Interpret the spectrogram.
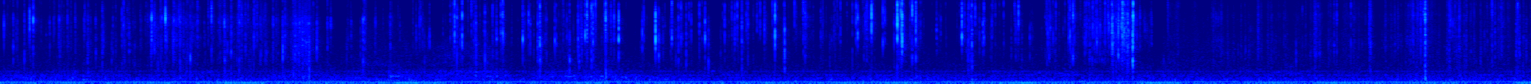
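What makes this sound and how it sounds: A silver metallic foil gift bow is crushed and crinkled with fingers and nails, giving a quiet, continuous stream of bright, crisp crackles and sharp snaps. A steady low hum runs underneath throughout.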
